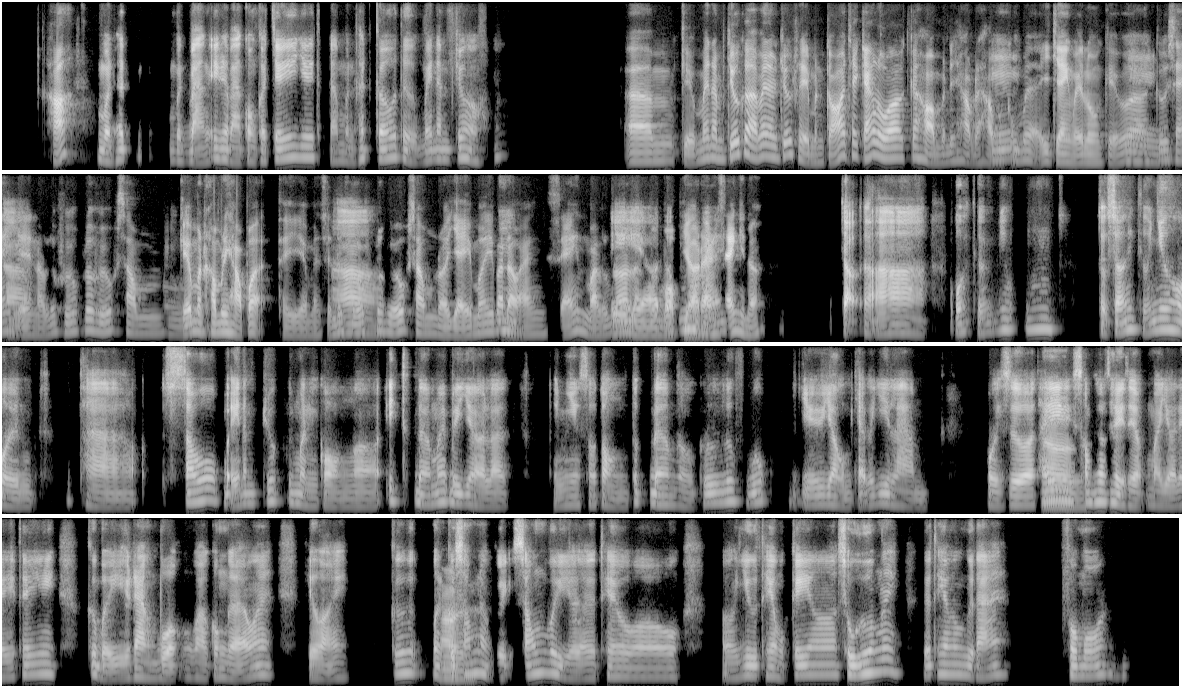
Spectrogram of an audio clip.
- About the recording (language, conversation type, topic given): Vietnamese, unstructured, Công nghệ hiện đại có khiến cuộc sống của chúng ta bị kiểm soát quá mức không?
- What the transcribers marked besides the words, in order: tapping; other background noise; in English: "healthy"; in English: "phô mô"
